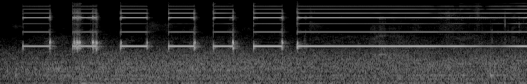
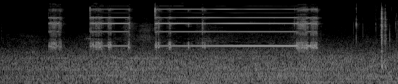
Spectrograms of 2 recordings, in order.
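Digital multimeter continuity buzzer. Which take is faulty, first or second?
second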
